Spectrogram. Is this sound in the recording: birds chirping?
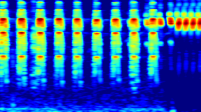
yes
